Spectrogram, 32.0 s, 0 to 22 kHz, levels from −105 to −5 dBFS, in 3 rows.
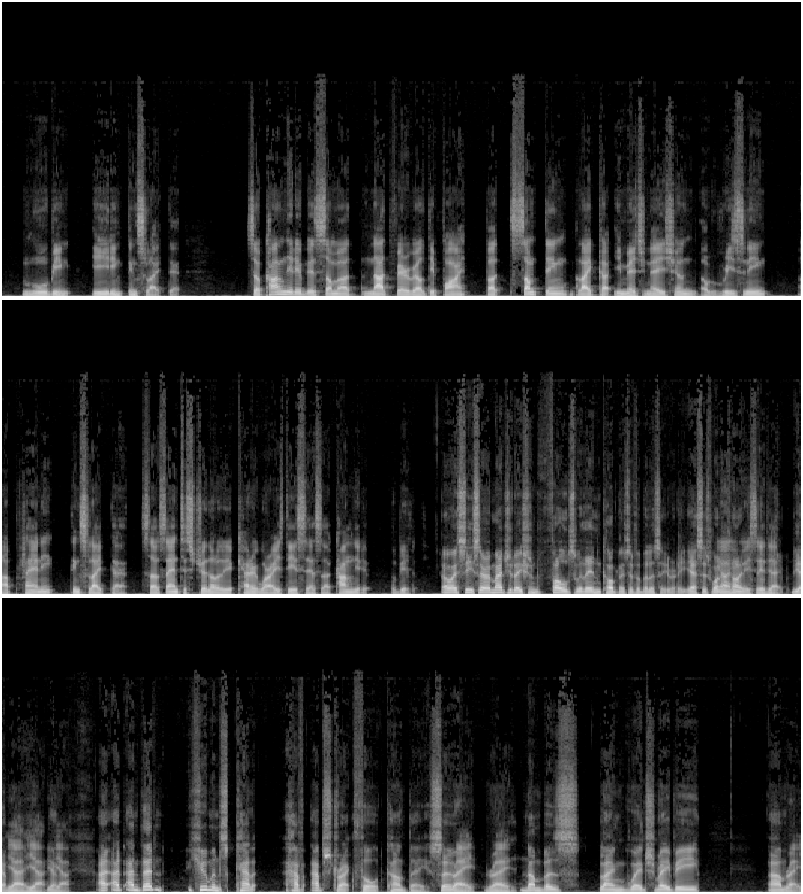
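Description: A listener hears a speech recording with no technical faults anywhere in the signal.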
